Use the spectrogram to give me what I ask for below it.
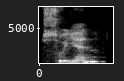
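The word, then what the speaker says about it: Samhain: de l'année donc était samen donc qui est prononcé qui se prononce soyen et donc il croyait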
